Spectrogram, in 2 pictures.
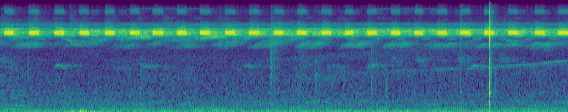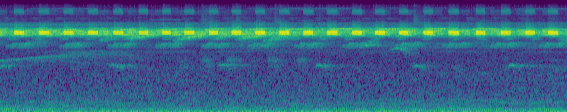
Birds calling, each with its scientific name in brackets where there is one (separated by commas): unidentified bird, Gray Antbird (Cercomacra cinerascens), Dusky-throated Antshrike (Thamnomanes ardesiacus), Ringed Antpipit (Corythopis torquatus), Black-faced Antthrush (Formicarius analis), Cinnamon-rumped Foliage-gleaner (Philydor pyrrhodes)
